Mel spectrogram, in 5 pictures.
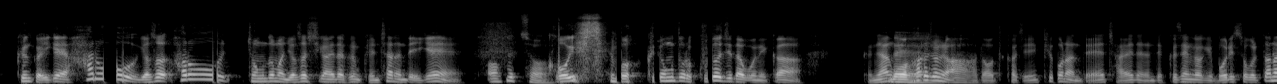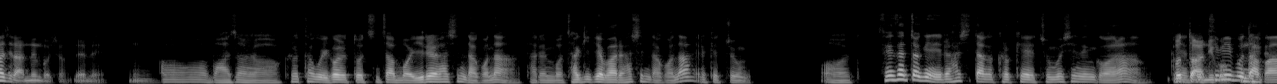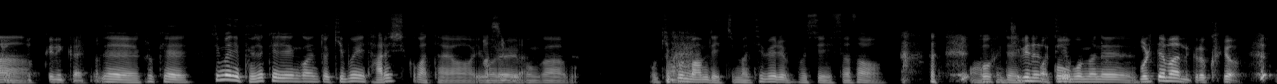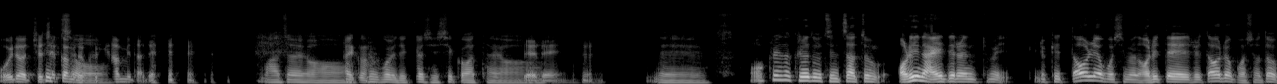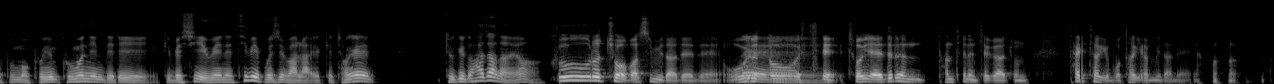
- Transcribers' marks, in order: other background noise; laughing while speaking: "거의 이제 뭐"; laughing while speaking: "끄무니까요, 그니까요"; "그니까요" said as "끄무니까요"; laugh; laughing while speaking: "그렇고요"; laughing while speaking: "네"; laugh; laugh; tapping; laughing while speaking: "이제"; laugh
- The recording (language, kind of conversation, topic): Korean, advice, 취침 전에 화면 사용 시간을 줄이려면 어떻게 해야 하나요?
